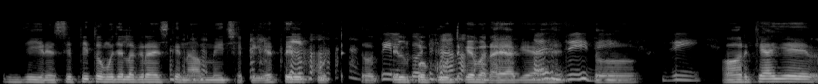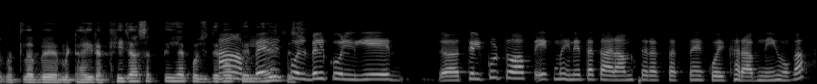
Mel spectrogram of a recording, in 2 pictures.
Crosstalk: present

